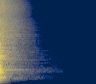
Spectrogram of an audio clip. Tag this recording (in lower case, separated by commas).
percussion, musical instrument, snare drum, music, drum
